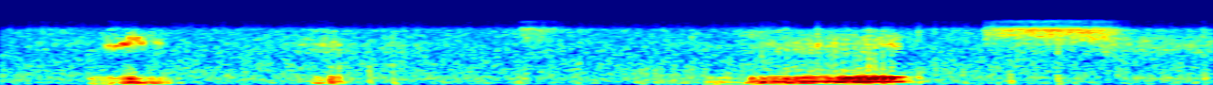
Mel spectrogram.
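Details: Sleeping Labrador dog: soft, irregular snorting breaths with one longer rattling snore; ordinary snoring.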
